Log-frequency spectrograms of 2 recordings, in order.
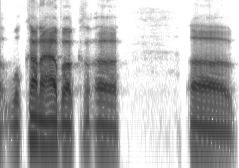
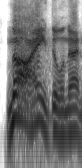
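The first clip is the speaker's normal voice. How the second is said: a louder, slightly raised mock refusal from a timid friend; 4 semitones higher, 5 dB louder than usual. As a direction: imitate the friend turning it down firmly. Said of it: "he's always, you know".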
